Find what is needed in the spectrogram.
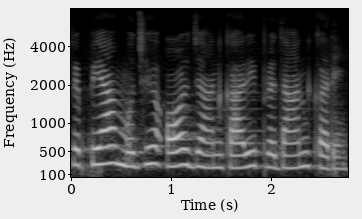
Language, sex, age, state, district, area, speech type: Hindi, female, 18-30, Madhya Pradesh, Katni, urban, read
